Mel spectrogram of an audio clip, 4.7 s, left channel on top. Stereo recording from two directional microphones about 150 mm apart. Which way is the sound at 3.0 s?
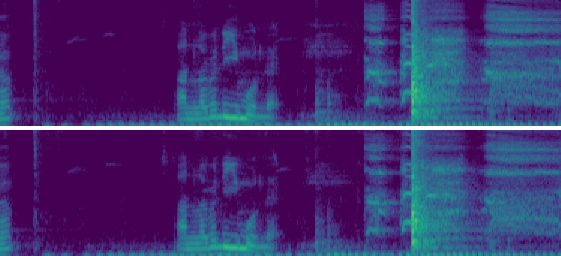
15° left (ahead or behind).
